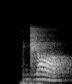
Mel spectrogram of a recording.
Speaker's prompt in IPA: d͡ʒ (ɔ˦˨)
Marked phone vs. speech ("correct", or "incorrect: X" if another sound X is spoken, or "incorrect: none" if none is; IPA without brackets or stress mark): correct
